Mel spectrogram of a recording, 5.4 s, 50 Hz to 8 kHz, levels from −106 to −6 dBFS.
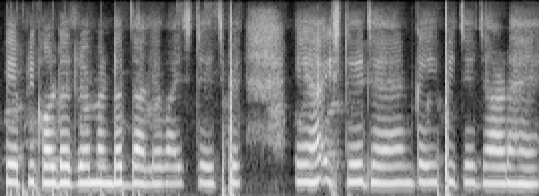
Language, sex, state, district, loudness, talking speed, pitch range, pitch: Hindi, female, Punjab, Fazilka, -18 LUFS, 175 wpm, 250-265 Hz, 255 Hz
